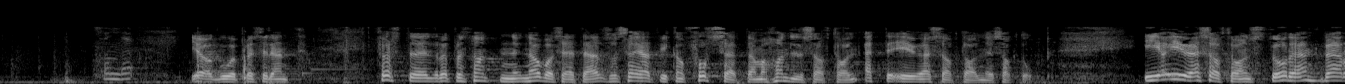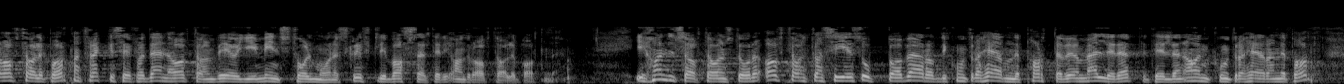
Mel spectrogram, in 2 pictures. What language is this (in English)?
Norwegian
